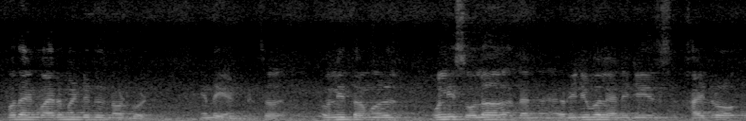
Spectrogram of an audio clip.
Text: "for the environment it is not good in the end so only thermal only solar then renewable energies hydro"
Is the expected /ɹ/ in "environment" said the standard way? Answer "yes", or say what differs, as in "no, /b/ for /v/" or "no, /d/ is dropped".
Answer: yes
